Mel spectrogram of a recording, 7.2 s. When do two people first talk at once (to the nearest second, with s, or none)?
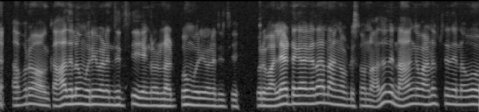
none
